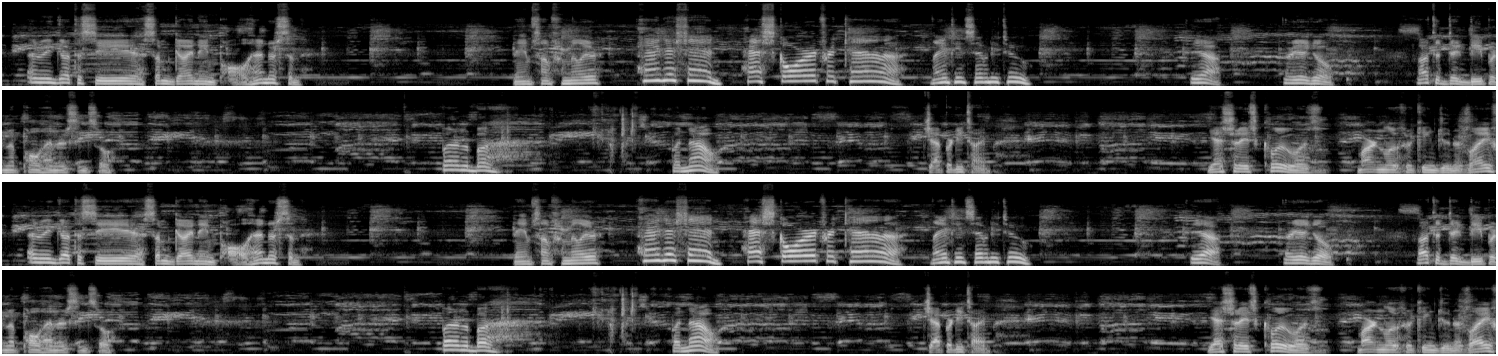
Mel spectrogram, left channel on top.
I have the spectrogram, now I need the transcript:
And we got to see some guy named Paul Henderson. Name sound familiar? Henderson has scored for Canada, 1972. Yeah, there you go. I'll have to dig deeper into Paul Henderson, so. But now, Jeopardy time. Yesterday's clue was Martin Luther King Jr.'s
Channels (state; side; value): normal; both; correlation 0.82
